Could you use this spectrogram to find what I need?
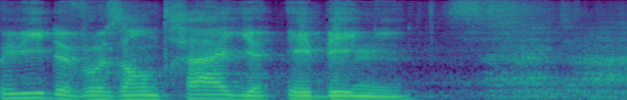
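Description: An elderly man sings a chant into a microphone.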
